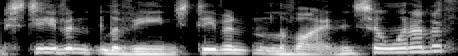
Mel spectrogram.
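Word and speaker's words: Stephen Levine: Steven Levine is how he pronounced it was the foremost author on death and dying in the 80s and 90s along with Elizabeth Kubler Ross.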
